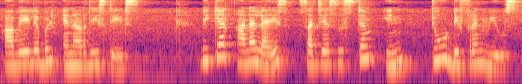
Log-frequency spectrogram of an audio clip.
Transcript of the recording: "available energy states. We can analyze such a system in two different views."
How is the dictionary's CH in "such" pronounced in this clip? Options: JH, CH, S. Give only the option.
CH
